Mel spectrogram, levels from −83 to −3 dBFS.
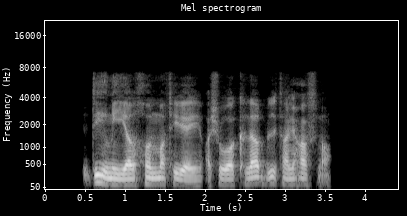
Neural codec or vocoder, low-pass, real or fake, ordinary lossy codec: codec, 16 kHz, 0.5 kbps, FunCodec, trained on LibriTTS, 25 frames a second; 7.2 kHz; fake; AAC, 48 kbps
